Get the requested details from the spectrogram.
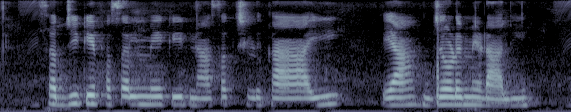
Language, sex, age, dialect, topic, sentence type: Bhojpuri, female, 25-30, Western, agriculture, question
